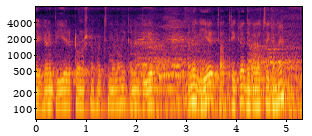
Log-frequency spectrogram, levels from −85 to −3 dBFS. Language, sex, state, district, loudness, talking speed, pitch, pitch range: Bengali, male, Tripura, West Tripura, -17 LUFS, 170 wpm, 115 Hz, 110-120 Hz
